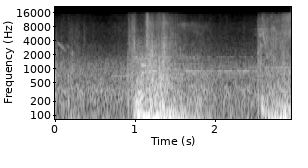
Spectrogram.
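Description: A magic spell bursts with a whooshing rush.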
